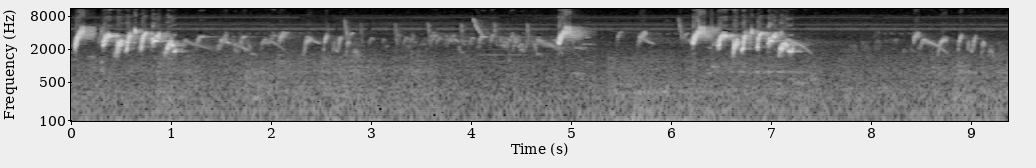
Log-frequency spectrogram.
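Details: Red-whiskered bulbul song used to train contest birds: quick runs of sharp, bubbling whistled phrases, a loud burst at the start and another near six seconds, with softer scattered notes between.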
